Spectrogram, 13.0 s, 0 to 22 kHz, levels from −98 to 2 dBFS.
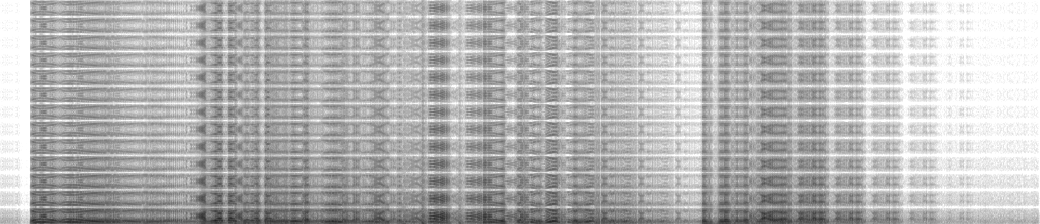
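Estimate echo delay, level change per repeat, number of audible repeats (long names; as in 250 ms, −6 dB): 461 ms, −9.0 dB, 4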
